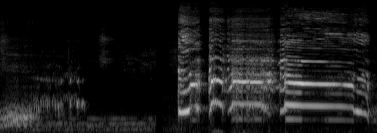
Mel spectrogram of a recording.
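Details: Loud rooster crow, a short rough opening note followed by a long ringing held phrase that ends abruptly. Softer cooing and background murmur come before it.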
